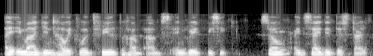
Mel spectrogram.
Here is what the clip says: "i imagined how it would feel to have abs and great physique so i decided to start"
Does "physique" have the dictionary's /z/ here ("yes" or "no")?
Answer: no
